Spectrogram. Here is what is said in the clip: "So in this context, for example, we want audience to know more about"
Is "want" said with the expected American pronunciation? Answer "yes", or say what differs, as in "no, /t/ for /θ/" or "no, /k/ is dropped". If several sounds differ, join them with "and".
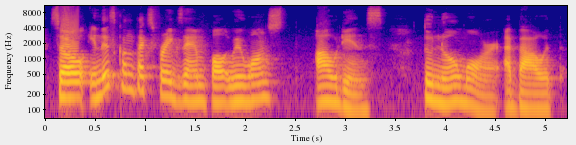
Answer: yes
